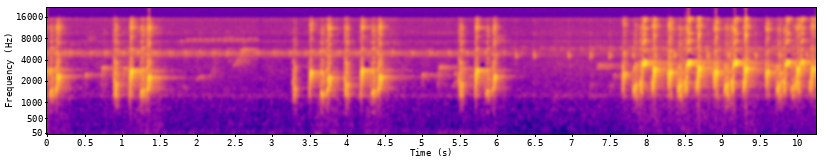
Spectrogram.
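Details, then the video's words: Cream-vented bulbul, 18 June 2021, doubled 'phleng boen' song: spaced groups of crisp whistled notes build into a dense, fast, chattering run at the end. "เสียงนกดอกแตงEp.59 Birds sounds เพลงเบิ้ลของเจ้าเพชร!!Merbah lekir gacor"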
